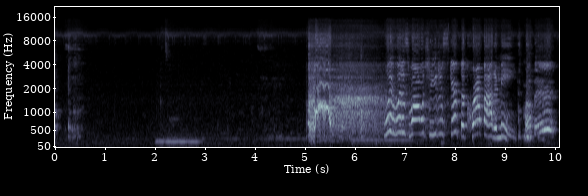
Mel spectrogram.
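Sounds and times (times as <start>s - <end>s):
woman screaming: 5.1s - 5.7s.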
